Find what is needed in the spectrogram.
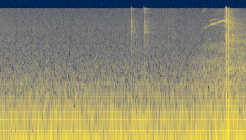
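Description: Quiet room tone with a faint steady low hum, and a couple of faint computer mouse clicks a little past the middle.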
